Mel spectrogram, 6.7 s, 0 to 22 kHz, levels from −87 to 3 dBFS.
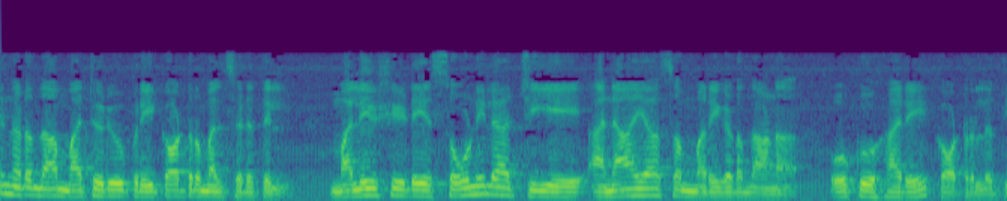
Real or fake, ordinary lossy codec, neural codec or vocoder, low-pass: real; none; none; 7.2 kHz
